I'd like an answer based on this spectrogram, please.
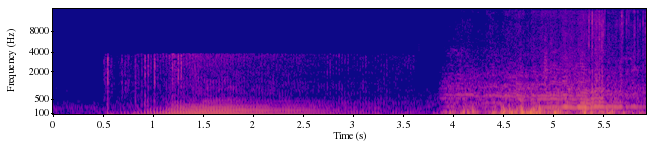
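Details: A very large bumblebee buzzing around agapanthus flowers gives a low, droning wing buzz that swells and fades, followed by a louder, rougher stretch.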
